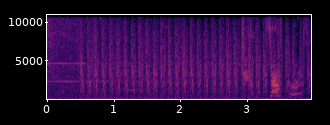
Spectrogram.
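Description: A rapid stream of mechanical, rattling bursts from a jumping robot enemy firing missiles in the video game Sandland, steady and fairly faint throughout, with a brief whooshing burst near the end.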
